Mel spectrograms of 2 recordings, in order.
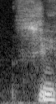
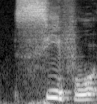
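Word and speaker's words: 師父: En chino es Shifu, Shifu. Es no. ¿no? También no, tenemos errada la idea. Sí. Ujú. ¿Qué Sifu es la pronunciación cantonesa.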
